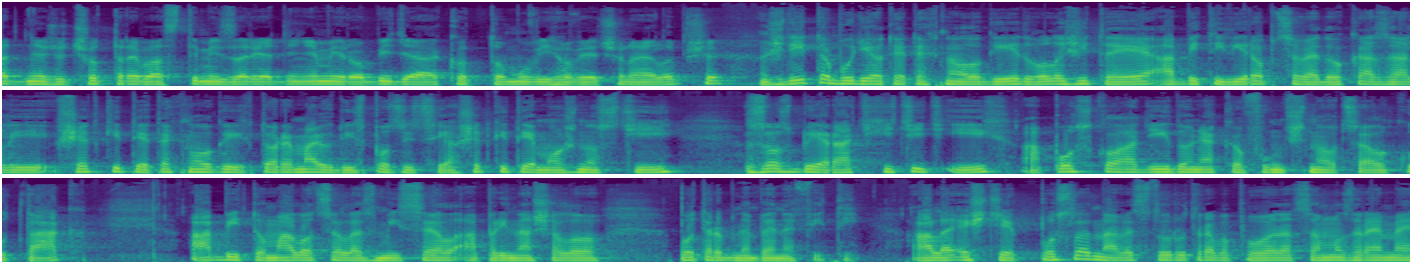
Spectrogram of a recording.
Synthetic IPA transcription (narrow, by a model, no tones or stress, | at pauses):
d̪ɲɛʒɛt͡ʃɔt̪ɾɛbast̪iːmizaɾɪaɟɛɲɪamiɾɔbiɟaakɔt̪ɔmuʋiɦɔʋɪɛt͡ʃɔnajlɛpʃɪɛvʒd̪it̪ɔbuɟɛɔt̪ɛjt̪ɛxnɔlɔːɡiid̪ʊɔlɛʒit̪ɛːjɛʔabit̪iːʋiːɾɔpt͡sɔʋɪad̪ɔkaːzalifʃɛt̪kit̪ɪɛt̪ɛxnɔlɔːɡiikt̪ɔɾɛːmajuːd̪ispɔziːt͡sia̰fʃɛt̪̚kit̪ɪɛmɔʒnɔsci | zɔzbɪɛɾacxiciɟixa̰pɔsklaɟiɣd̪ɔɲɛakɛːɦɔfuŋkt͡ʃnɛːɦɔt͡sɛ̰lkut̪akabit̪ɔmalɔt͡sɛlɛːzmisɛla̰pɾinaːʃalɔpɔt̪ɾɛbnɛːbɛnɛfḭt̪i̥ | ʔa̰lɛɛʃcɛpɔslɛd̪naːʋɛt͡skt̪ɔɾuːt̪ɾɛbapɔʋɛd̪acsamɔzɾɛjmɛ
